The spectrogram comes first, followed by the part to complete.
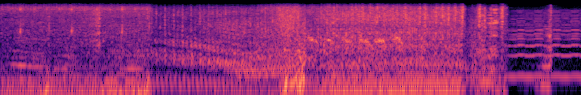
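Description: Cartoon sound effect of a propeller plane's engine running with a steady low drone, with a falling swoop about halfway through; the engine sound cuts off just before the end.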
